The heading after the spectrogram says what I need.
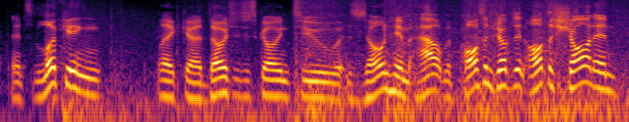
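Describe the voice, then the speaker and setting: A man's voice: medium pitch, a little hiss or hum. A man casting a live esports match, talking through plays in a loose, rambling way with lots of fillers. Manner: relaxed, rambling play-by-play with many fillers. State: voice getting raspy. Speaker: esports caster. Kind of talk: live game commentary.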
